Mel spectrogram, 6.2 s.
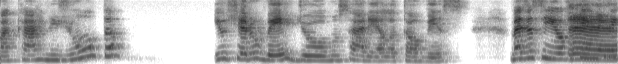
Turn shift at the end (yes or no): no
